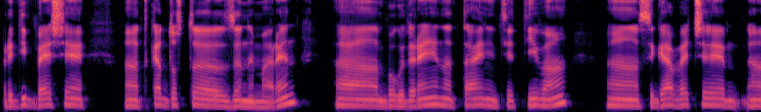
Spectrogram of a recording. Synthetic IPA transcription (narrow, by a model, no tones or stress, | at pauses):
pɾɛd̪ibɛʃɛ | t̪ɐ̥kad̪ɔst̪əzɐnɛmɐɾɛn | blˠɐɡod̪ɐɾɛniɛnɐt̪ajəinit̪siɐt̪ivə | sɛɡavɛt͡ʃɛ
